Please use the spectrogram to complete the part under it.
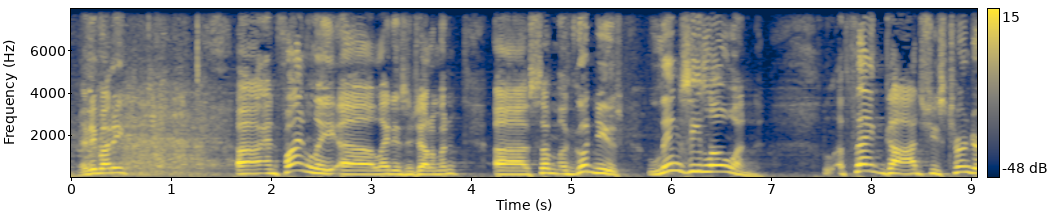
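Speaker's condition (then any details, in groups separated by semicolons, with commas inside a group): No condition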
